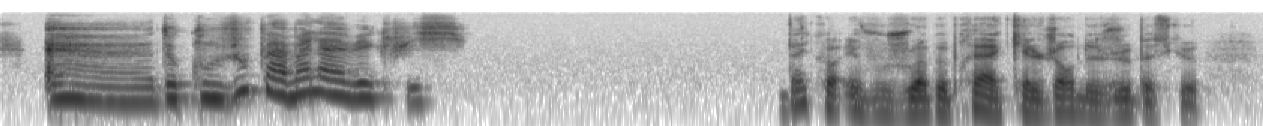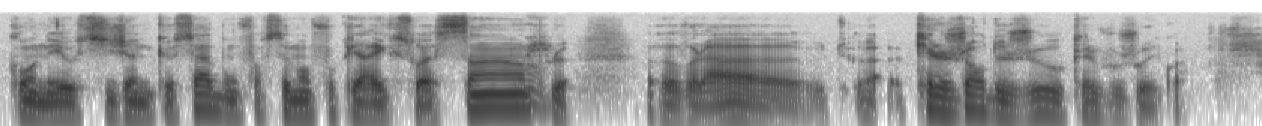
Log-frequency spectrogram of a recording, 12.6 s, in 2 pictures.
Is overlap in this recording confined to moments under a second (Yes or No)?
Yes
